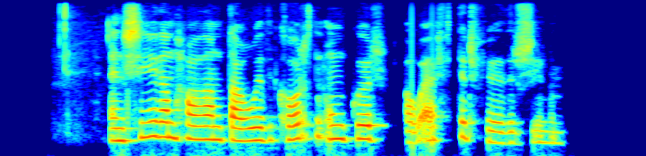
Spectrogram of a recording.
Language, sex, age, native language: Icelandic, female, 40-49, Icelandic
